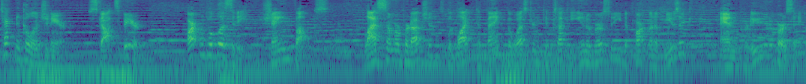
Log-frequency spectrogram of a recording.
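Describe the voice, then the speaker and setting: A man announces the credits of an audio drama in a fairly high voice. His intonation swings very widely and emphatically from phrase to phrase. Music plays clearly behind him. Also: big pitch swings, fairly quick.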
